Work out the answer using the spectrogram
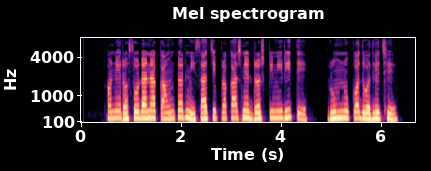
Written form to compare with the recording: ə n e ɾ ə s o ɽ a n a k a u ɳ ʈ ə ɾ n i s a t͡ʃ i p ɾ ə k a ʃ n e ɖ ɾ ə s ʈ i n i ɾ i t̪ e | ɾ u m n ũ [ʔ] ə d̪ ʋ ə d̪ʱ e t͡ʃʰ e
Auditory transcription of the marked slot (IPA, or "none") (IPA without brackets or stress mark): k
